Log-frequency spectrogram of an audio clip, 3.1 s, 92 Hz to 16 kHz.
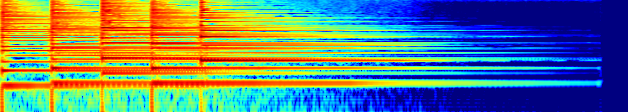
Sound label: Eb 7th Suspended 2nd Sharp 5th Eb, Guitar; x,18,17,18,17,19; Eb7sus2#5 arpeggiated; JGuitar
